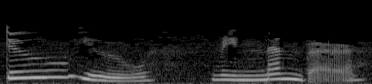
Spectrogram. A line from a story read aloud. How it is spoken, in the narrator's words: He spoke slowly and with an effort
